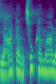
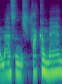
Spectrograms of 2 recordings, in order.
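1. Der Name wird deutsch ausgesprochen. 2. Der Name wird amerikanisch ausgesprochen.

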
